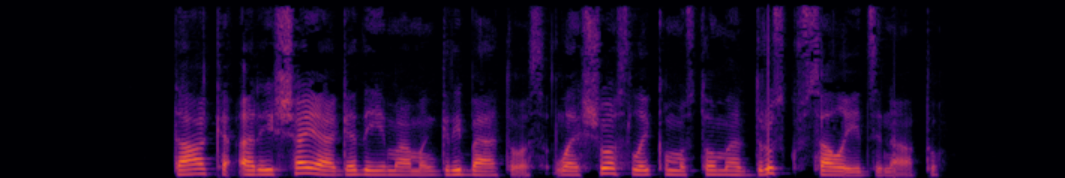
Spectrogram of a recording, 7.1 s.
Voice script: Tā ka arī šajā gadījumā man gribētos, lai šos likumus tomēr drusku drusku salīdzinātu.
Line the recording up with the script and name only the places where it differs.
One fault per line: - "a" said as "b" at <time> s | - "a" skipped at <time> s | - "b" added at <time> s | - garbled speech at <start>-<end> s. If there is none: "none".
- "drusku" skipped at 5.4 s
